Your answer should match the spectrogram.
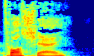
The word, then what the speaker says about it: Faucher: The guy's name was Rick Fauché. It's spelled F-A-U-C-H-E-R. – It's the Louisiana spelling, kids. Like Thibodeau.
